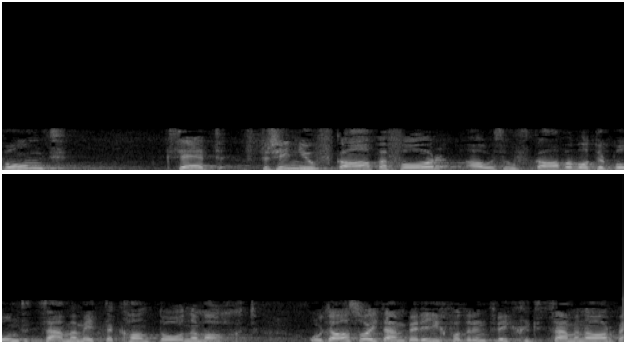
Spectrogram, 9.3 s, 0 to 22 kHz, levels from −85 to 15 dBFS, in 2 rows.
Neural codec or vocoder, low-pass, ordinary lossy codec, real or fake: none; 5.4 kHz; MP3, 24 kbps; real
